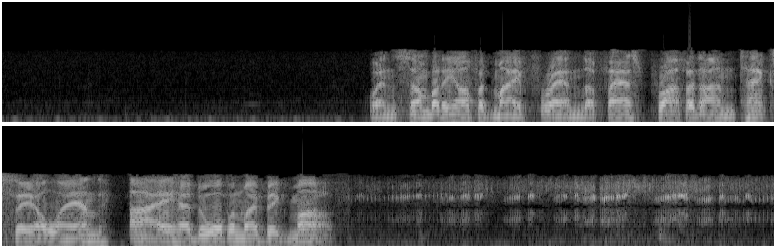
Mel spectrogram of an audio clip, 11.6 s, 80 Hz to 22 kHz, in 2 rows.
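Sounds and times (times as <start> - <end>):
speech: 2.8 - 8.4
dense chorus of frogs croaking in a swamp: 6.4 - 11.5.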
